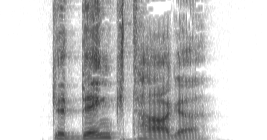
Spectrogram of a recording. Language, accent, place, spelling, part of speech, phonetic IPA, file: German, Germany, Berlin, Gedenktage, noun, [ɡəˈdɛŋkˌtaːɡə], De-Gedenktage.ogg
- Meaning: nominative/accusative/genitive plural of Gedenktag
